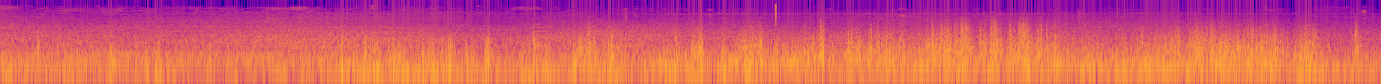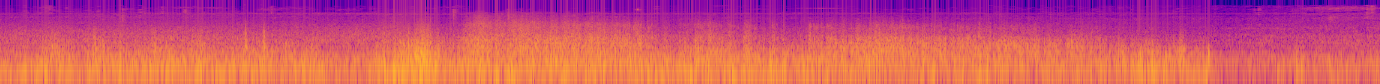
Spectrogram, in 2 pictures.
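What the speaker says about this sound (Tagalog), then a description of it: "Mahangin sa labas." Steady, heavy wind buffets the microphone with a low roar, gusting stronger now and then, while riding on the outside of a moving jeep in Manila.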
